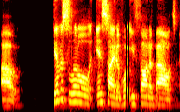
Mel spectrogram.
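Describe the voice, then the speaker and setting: A man's voice: fairly high pitch, animated, normal speed, fairly bright tone, poor audio. A man moderating an online panel, introducing guests and asking questions with occasional fillers. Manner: friendly, guiding questions with fillers. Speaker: host. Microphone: video call.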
